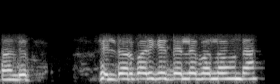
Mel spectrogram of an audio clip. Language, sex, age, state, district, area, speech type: Odia, female, 60+, Odisha, Gajapati, rural, conversation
